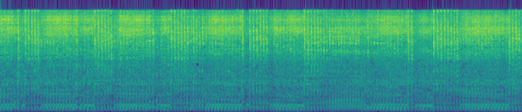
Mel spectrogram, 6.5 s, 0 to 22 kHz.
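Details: Cub Cadet 2130 lawn tractor, just started: uneven, lumpy running surging and sagging; fuel system full of water and rust, owner suspects water in the carb bowl, plans to drain it.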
